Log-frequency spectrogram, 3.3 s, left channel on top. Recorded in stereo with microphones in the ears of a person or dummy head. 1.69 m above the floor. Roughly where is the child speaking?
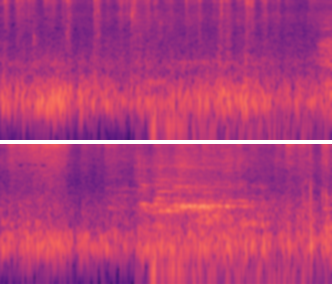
Right.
